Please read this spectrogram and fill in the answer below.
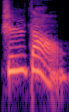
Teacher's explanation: This is pronounced with a high level followed by a falling tone.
